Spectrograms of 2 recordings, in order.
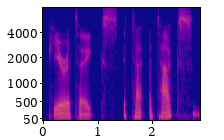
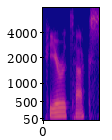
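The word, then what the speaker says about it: Pierre Étaix: cool um and it's pies attacks I've seen some weird pronunciation of his word of his name but it's Pier attack I think um and it's it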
